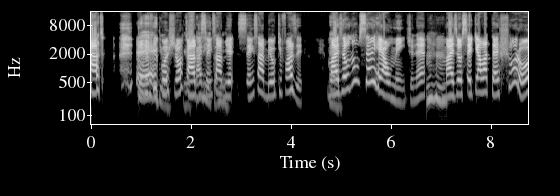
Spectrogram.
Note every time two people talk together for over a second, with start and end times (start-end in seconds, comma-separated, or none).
0.9-2.8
